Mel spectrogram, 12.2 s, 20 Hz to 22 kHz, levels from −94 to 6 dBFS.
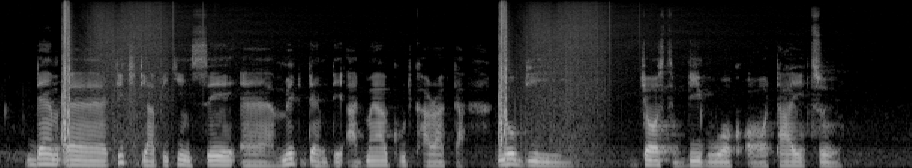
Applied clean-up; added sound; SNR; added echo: none; Fire; 11 dB; none.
